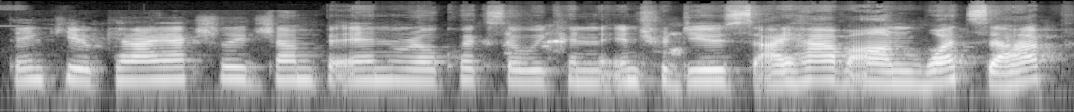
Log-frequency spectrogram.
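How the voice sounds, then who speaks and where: A woman's voice: medium pitch, level tone, normal speed. A woman co-hosting a podcast panel, introducing guests with polite, brief prompts. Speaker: podcast co-host, moderator. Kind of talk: moderating a panel discussion.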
